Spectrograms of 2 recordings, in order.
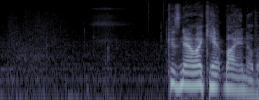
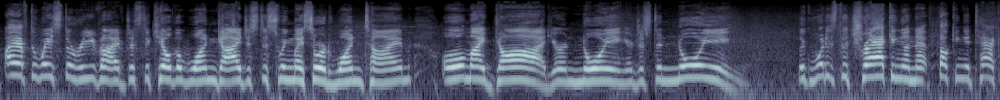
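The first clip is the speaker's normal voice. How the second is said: loud, heated complaint; angry rant; 5 semitones higher, 13 dB louder than usual. Real, not acted. Gamer raging at the boss over a wasted revive, loud and angry. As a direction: vent the fury at the game.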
